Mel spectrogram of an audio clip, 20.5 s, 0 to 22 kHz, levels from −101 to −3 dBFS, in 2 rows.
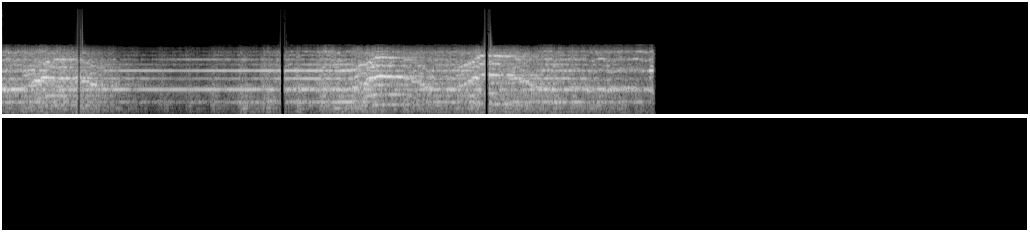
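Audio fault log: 0.76, 2.79 and 4.84 s: gap at a join of encoded pieces, recurring every 2.0 s. Separately encoded segments were butted together untrimmed, so encoder start delay and last-frame padding leave gaps of 29, 43 and 43 ms with smeared edges before the sound resumes where it stopped.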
